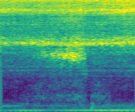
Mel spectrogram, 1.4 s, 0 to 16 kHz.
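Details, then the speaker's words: Simplex locomotive under restoration, run on 30 PSI compressed air: steady sharp hiss of escaping air around a thin paper gasket that needs replacing; further hissing from inside the boiler, source not found. "now there is a bit of a concern I can hear air escaping there's air escaping around there so that needs a new gasket that's only a thin paper gasket and it's not doing its job"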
